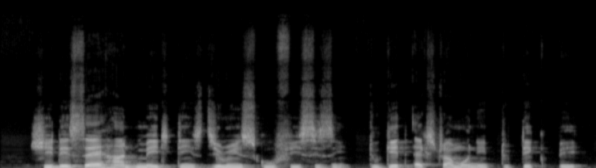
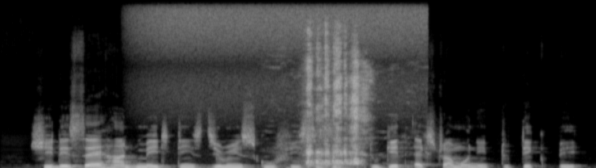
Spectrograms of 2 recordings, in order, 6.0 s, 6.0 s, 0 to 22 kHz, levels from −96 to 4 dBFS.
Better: first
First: none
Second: background sound (Writing); 1 dB below the speech

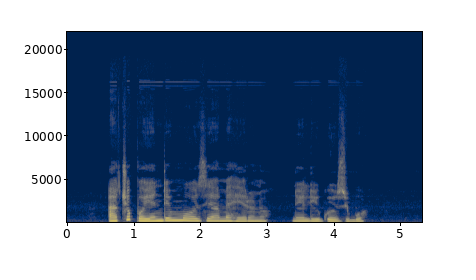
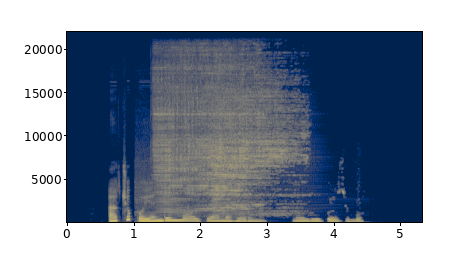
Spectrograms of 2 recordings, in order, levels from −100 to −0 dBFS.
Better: first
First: none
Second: noise reduction (classical method spectral subtraction)

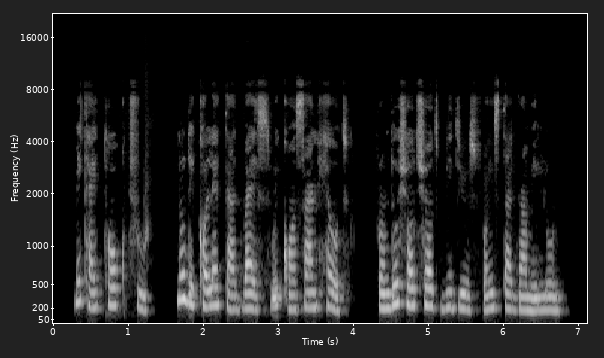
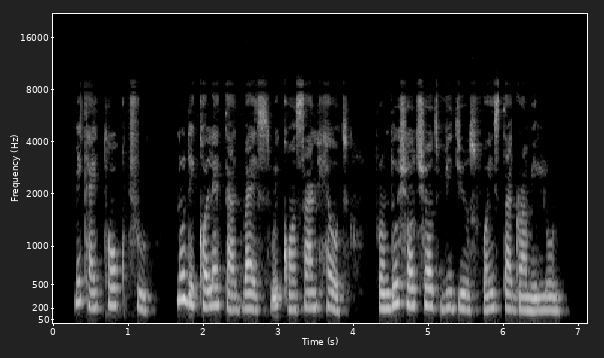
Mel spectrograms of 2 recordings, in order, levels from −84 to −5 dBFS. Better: second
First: noise reduction (neural mask model DeepFilterNet 3)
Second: none

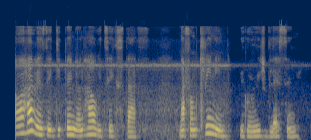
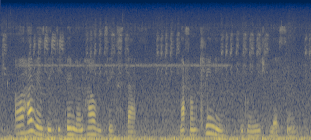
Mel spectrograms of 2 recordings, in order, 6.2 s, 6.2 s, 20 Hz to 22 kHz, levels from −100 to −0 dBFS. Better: first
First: none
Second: background sound (Wind / Bird / Insect); 1 dB below the speech

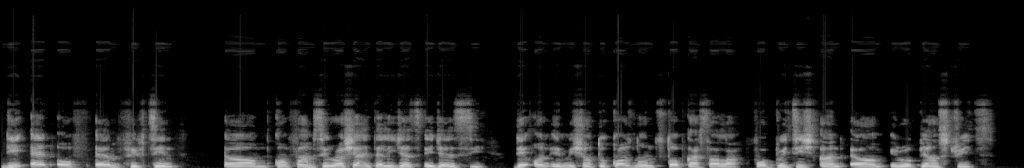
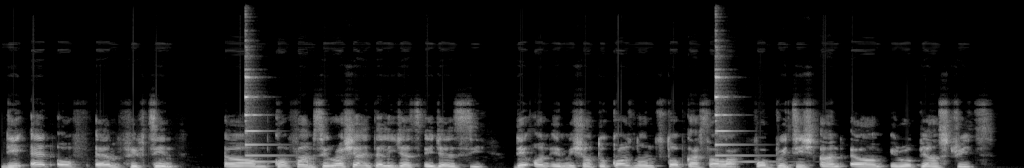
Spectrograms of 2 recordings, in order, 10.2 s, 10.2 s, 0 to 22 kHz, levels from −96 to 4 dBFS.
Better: first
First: none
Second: background sound (Glass); 9 dB below the speech

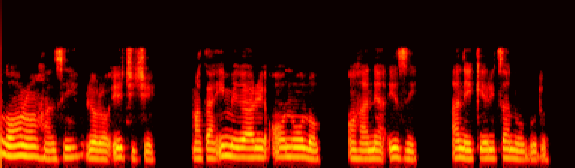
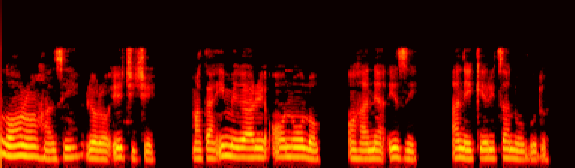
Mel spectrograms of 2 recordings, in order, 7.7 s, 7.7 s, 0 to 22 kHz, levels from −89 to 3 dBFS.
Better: second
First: noise reduction (neural mask model Resemble Enhance denoiser)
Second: none

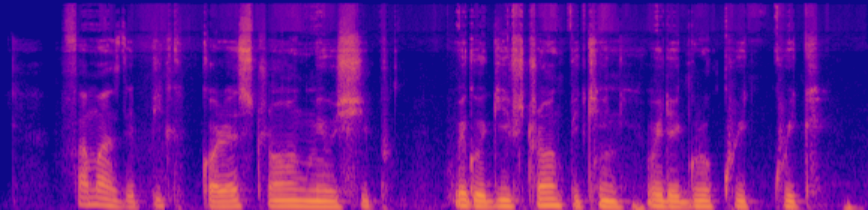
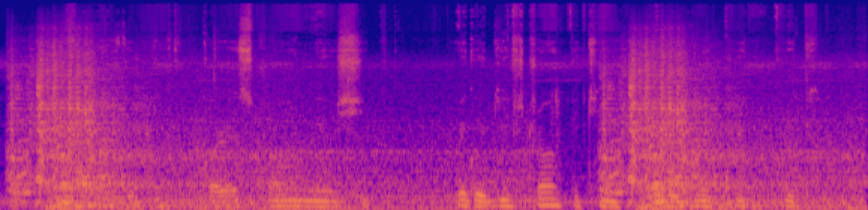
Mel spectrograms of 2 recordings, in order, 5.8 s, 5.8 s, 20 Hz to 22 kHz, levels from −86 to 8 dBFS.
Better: first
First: none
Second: background sound (Car); 3 dB above the speech

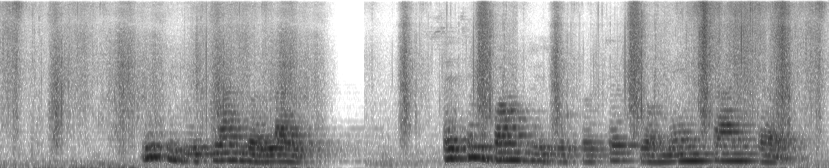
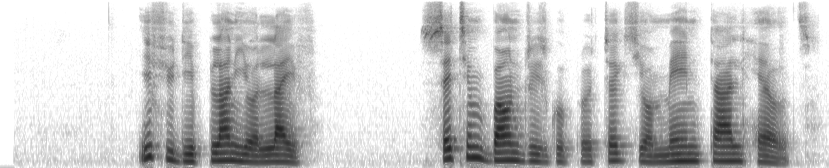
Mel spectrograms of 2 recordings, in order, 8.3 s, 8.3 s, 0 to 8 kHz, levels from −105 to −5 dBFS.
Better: second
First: background sound (Walk, footsteps); 13 dB below the speech // room echo; dies away in 0.9 s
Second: none

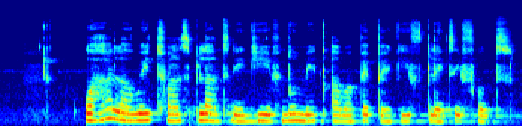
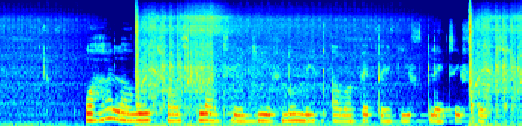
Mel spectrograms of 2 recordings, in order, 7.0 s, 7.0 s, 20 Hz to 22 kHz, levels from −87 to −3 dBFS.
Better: first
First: none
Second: background sound (Engine / Car); 7 dB below the speech

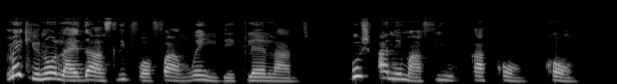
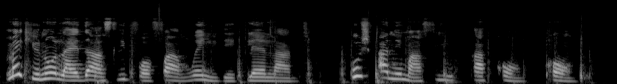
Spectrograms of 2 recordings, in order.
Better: first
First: none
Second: noise reduction (neural mask model RNNoise)

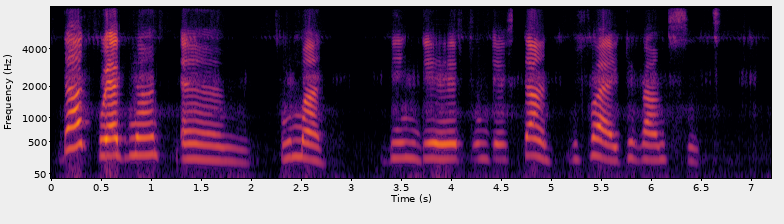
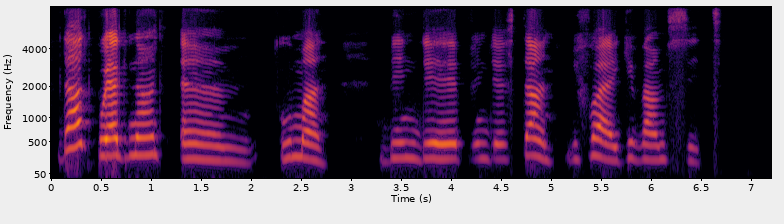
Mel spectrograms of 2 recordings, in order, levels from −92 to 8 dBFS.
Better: second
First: noise reduction (neural separator model SepFormer DNS4)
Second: none

